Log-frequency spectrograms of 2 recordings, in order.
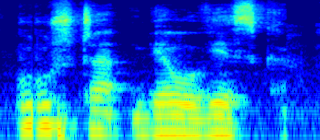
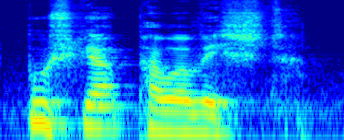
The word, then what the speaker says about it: Puszcza Białowieska: Puszcza Białowieska. – There we go. Puszcza Białowieska.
